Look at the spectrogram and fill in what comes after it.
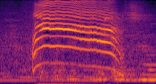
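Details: A kitten gives a single loud, clear meow about one second long, starting with a slight upward slide, then holding a steady, bright, harmonic-rich tone before falling off at the end.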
